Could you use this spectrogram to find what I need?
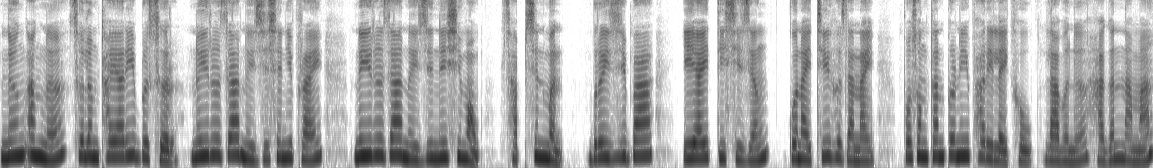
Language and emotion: Bodo, neutral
